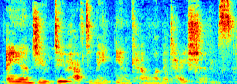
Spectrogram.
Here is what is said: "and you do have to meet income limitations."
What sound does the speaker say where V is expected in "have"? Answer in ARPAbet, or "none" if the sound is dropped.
F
